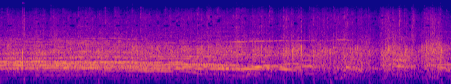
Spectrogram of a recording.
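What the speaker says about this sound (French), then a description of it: "la standing ovation prend fin sur le plateau" A studio audience on a French TV quiz show set gives a standing ovation, with dense, steady clapping and scattered cheers that gradually thin out, while a voice speaks over it.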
